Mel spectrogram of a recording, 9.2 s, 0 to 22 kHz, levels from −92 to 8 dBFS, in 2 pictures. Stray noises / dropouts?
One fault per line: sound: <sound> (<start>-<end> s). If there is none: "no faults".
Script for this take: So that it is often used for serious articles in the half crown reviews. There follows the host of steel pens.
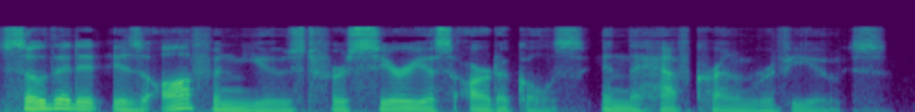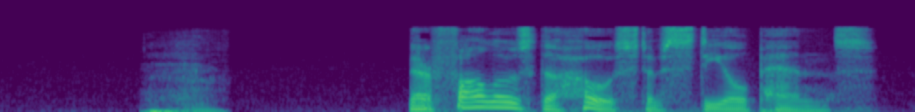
sound: breath (5.3-5.7 s)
